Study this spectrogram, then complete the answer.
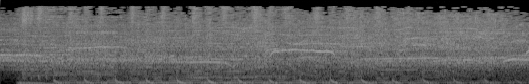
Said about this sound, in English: Singing that song, and you heard the applause.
